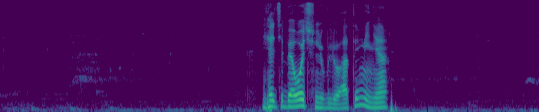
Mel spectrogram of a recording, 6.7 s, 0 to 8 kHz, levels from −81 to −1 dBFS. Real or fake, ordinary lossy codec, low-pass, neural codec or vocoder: real; none; 7.2 kHz; none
